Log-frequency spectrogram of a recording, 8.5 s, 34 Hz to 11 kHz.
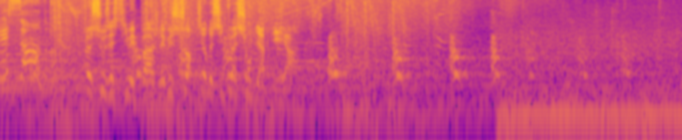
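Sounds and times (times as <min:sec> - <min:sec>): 
speech: 0:00.1 - 0:05.8
dog barking: 0:04.1 - 0:08.5
steady low hum: 0:06.0 - 0:08.5.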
